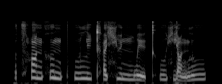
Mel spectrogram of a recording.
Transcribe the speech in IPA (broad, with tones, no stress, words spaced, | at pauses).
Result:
t͡sʰɑ˥˧ŋxɤ˥˩ŋpʰu˧˥ li˥kʰä˨ ɕy˥˩n mwḛ˨˩ɪ̯kʰu˧˥ɕjɑ̰˨˩ŋlu˥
